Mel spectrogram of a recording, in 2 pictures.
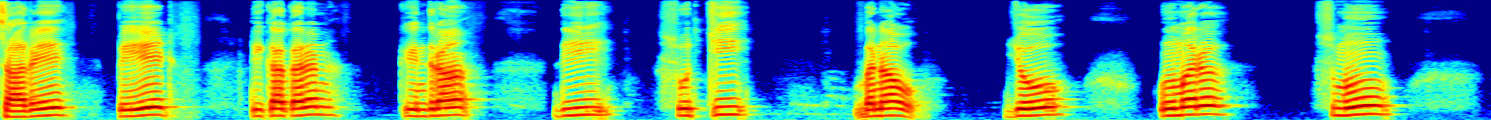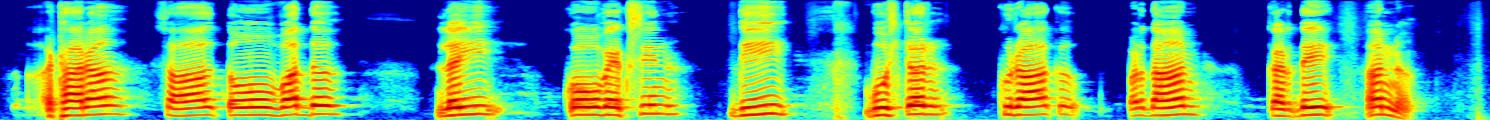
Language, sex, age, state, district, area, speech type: Punjabi, male, 45-60, Punjab, Fazilka, rural, read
